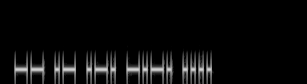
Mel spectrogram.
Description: Morse code, heard as a keyed tone, about 30 wpm, 700 Hz. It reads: MARCH
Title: Top 1501-1750 Words 30wpm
